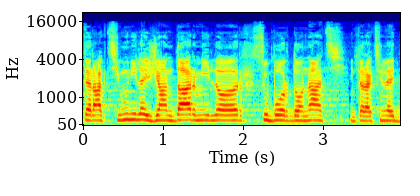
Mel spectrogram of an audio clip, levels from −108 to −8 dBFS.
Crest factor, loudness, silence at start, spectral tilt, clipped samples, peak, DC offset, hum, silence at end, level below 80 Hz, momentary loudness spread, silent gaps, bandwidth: 18 dB; -21 LUFS; 0 s; -5 dB/octave; under 0.1%; -2 dBFS; under 0.1%; none; 0 s; -60 dBFS; 9 LU; none; 15 kHz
